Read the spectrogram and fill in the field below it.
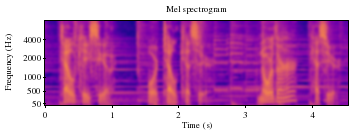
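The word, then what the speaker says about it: Tel'Quessir: the entire elven race, Tel Kassir, which it can also correctly be pronounced Tel Kassir, refers to the people. Tel Kassir or Tel Kassir. You can lengthen the A if you wish.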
